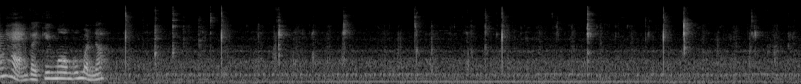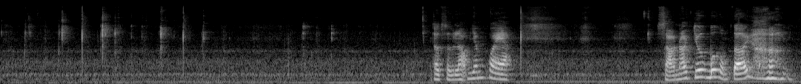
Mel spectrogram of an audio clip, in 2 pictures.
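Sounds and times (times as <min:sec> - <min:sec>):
low hum: 0:00.0 - 0:16.0
crunchy chewing: 0:01.2 - 0:12.3.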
